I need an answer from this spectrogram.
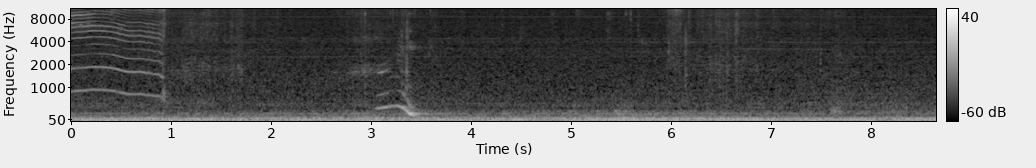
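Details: Cat giving a drawn-out, even-pitched meow about one second long, then a short meow that bends up and down a couple of seconds later, over a steady low background rumble.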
